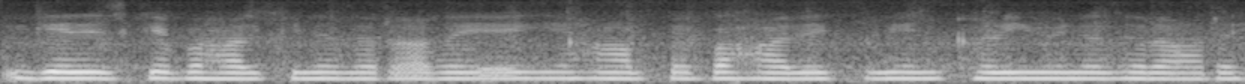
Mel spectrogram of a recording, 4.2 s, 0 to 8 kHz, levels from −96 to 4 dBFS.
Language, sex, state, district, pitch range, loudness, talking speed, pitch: Hindi, female, Madhya Pradesh, Dhar, 215-220 Hz, -15 LUFS, 275 wpm, 215 Hz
